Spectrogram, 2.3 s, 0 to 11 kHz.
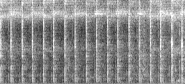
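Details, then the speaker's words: Stuart model "donkey" steam water pump (6 cm3, slide valve, rated 40–400 strokes/min) running on compressed air rather than steam, pumping water; crisp even clip-clop puffing about seven or eight beats a second, no stumbles, normal running. "la pompe fait son travail et comme vous l'entendez fait son clope sur clope comme c'est une machine à vapeur"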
